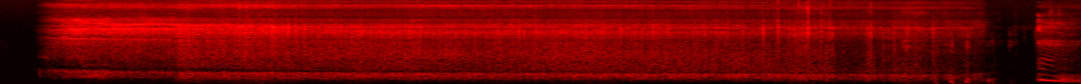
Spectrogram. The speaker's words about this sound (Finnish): Esimerkiksi meillä on tässä tämmöiset juomat, niin mä sanoisin, että aloitetaan tämä podcast-jakso nyt sillä, että ei ASMR tavalla, mutta semmoinen kisa, että kumpi ryystää toista pitempään.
